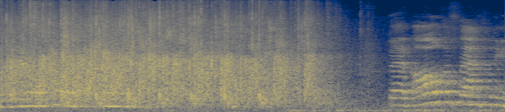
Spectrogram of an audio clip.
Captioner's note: audience applauding drowns out speaker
